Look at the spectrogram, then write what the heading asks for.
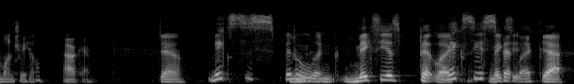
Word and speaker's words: Mxyzpixilated: Mxyzpixilated. Mxyzpixilated. Mxyzpixilated. Yeah. It's a spitlick. Because he pronounced it for himself, right? It's like mix, yes, spit, lick.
